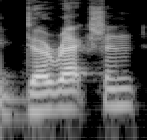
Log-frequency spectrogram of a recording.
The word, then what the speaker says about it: direction: a r sh Direction now I know a lot of us say Direction but it's Direction which is why I did the long I sound there spell it d i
